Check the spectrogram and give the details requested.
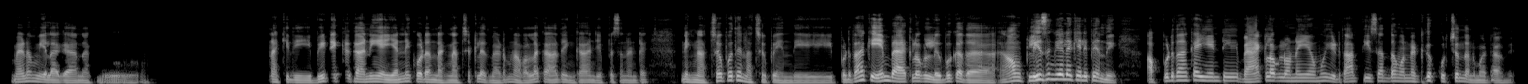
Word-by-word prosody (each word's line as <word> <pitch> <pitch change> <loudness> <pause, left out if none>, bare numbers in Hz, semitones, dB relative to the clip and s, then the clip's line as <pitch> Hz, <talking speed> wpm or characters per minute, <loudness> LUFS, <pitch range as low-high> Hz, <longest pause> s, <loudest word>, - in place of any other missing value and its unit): Madam 130 +5 -1
ఇలాగా 100 -3 -1
నాకు 90 -2 -11 1.7
నాకిది 105 -1 -4 0.2
బీటెక్ 150 +4 +1
గాని 130 +1 +4
అయన్ని 110 +7 +1
కూడా 130 -3 +3
నాకు 95 0 -2
నచ్చట్లేదు 95 +2 -5
మేడం. 90 +6 -7
నా - - 0
వల్ల 100 - -1
కాదు 105 +3 -2
ఇంక 90 +3 -9
అని 100 - -7
చెప్పేసనంటే, 95 +2 -8 0.4
"నీకు 110 -3 -1
నచ్చకపోతే 170 - 0
నచ్చకపోయింది. 90 -5 -5 0.3
ఇప్పటి - - -6
దాకా 210 - +3
ఏం 185 - +4
బాక్‌లాగ్‌లు 140 -1 +4
లెవ్వు 100 - -1
కదా!" 100 -1 +2 0.3
ఆమె 170 0 +3
ప్లీజింగ్ 230 +5 +7
వే‌లోకి 225 -3 +4
వెళ్ళిపోయింది. 175 - 0 0.4
అప్పటి 180 +3 -3
దాకా 195 +1 +2
ఏంటి? 175 0 -3 0.2
బాక్‌లాగ్‌లు 165 +6 +3
ఉన్నాయేమో, 155 +1 -2
ఈడి 130 - -4
తాట 145 - +1
తీసేద్దాం 155 +1 -2
అన్నట్టుగా 140 +5 -3
కూర్చుంది 150 +2 -1
అన్నమాట 95 -2 -7
ఆమె. 95 +2 -16
130 Hz, 165 wpm, -24 LUFS, 100-165 Hz, 1.7 s, ప్లీజింగ్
